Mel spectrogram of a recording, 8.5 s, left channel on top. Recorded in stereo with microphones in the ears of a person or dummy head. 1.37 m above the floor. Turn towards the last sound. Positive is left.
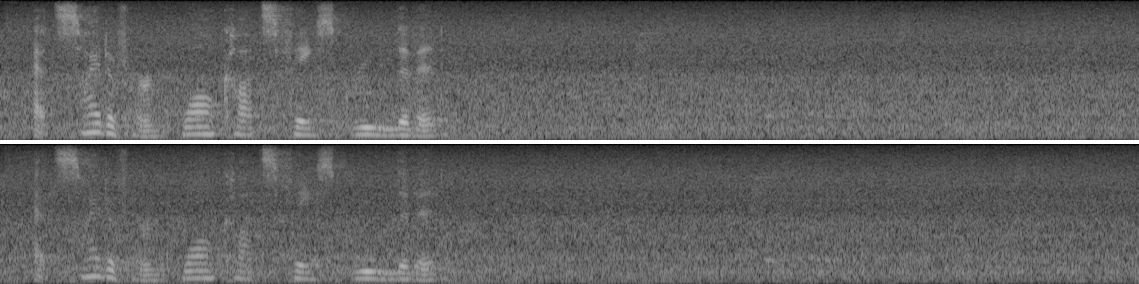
turn(degrees=35)  # may be behind; listen again after turning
